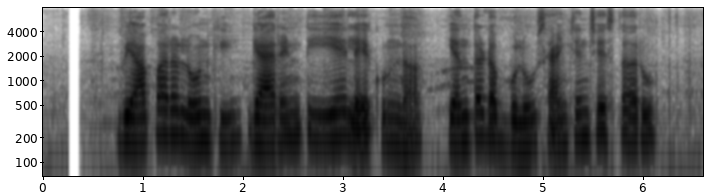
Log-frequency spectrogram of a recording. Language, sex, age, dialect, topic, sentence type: Telugu, female, 18-24, Utterandhra, banking, question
